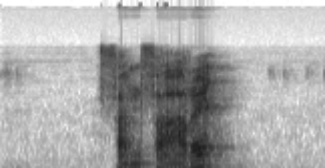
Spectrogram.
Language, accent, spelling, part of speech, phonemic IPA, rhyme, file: German, Austria, Fanfare, noun, /ˌfanˈfaːʁə/, -aːʁə, De-at-Fanfare.ogg
- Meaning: fanfare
